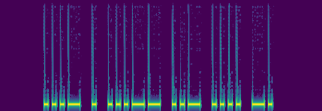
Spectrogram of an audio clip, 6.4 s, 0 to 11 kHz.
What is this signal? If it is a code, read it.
Morse code, heard as a keyed tone, about 15 wpm, 700 Hz. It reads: VE3UHN
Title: DXCC-100 Call Signs - 6 Characters - Repeated 2x - 15wpm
